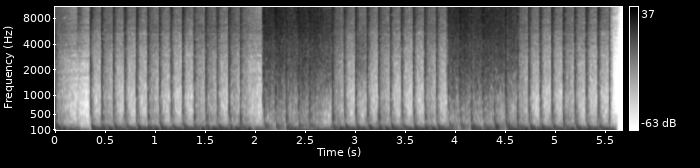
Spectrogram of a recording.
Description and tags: hip op 11
sample sound loop
beat, dance, disko, Dj, hip, hop, lied, loop, rap, RB, sample, song, sound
